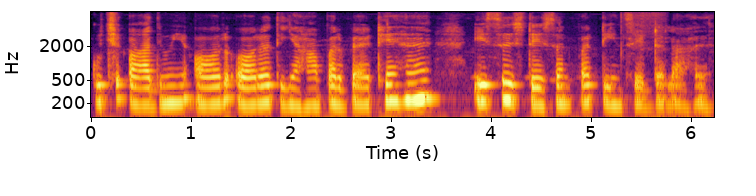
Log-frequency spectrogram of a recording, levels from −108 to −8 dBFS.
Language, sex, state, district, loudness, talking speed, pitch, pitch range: Hindi, female, Bihar, West Champaran, -17 LUFS, 145 wpm, 200 Hz, 190-210 Hz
